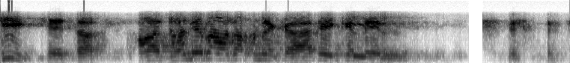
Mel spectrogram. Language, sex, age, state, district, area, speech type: Maithili, male, 60+, Bihar, Madhubani, urban, conversation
